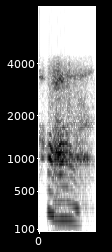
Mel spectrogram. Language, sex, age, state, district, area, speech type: Assamese, female, 45-60, Assam, Sivasagar, rural, conversation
